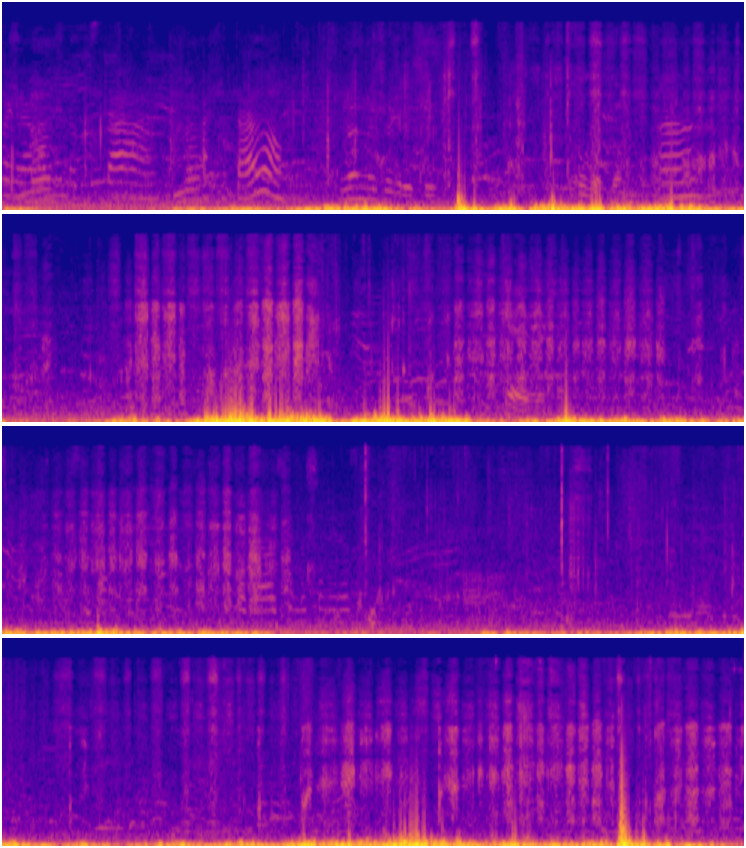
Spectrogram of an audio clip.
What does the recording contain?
Tired dog
Sonido de un perro cansado
tired, pet, park, dog, animal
